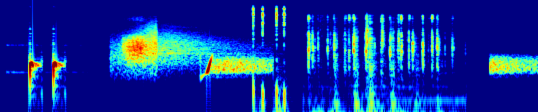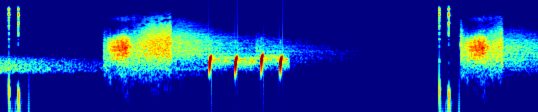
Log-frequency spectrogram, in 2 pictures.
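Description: Animated-intro sound effects: two quick pops, a whoosh, a run of rapid keyboard-typing clicks, a single click, then another whoosh carrying four quick rising plops, and a click near the end.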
